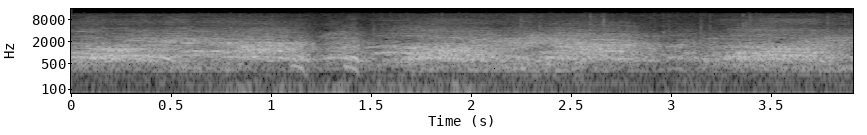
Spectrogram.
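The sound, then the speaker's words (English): Crowd chanting and roaring at a Herman Cain campaign event, cheering his wife Gloria; a loud, continuous wall of massed voices that dips briefly twice before swelling again. “Real quick, Kathy, we should note that Herman Cain's wife, Gloria, was there receiving chants from the audience.”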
